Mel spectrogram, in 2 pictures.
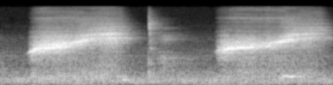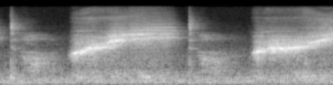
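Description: A woman doing a breath-support vocal warm-up four times: each a long forceful exhale that starts as a pressurized 'wh' and turns into a hiss rising in pitch, cut off by a sharp aspirated 'T', with a quick breath taken between each.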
